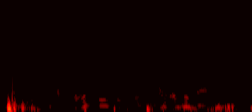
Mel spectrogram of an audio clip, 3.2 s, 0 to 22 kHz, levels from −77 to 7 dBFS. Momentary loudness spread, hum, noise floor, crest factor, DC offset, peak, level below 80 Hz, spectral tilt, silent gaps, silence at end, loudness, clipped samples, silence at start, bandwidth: 17 LU; none; -79 dBFS; 24 dB; under 0.1%; -34 dBFS; -64 dBFS; -12 dB/octave; none; 0.2 s; -61 LUFS; under 0.1%; 0.1 s; 2 kHz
